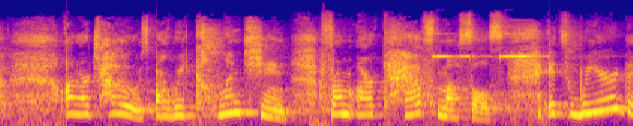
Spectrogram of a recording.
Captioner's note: timer beeps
